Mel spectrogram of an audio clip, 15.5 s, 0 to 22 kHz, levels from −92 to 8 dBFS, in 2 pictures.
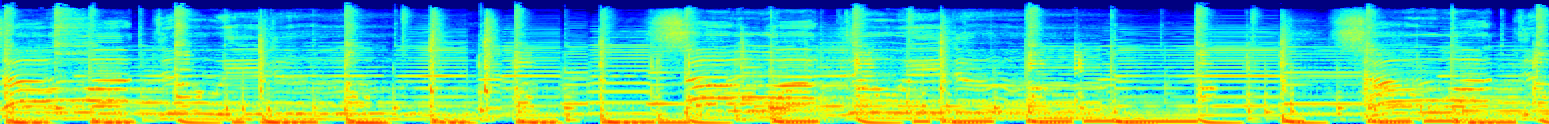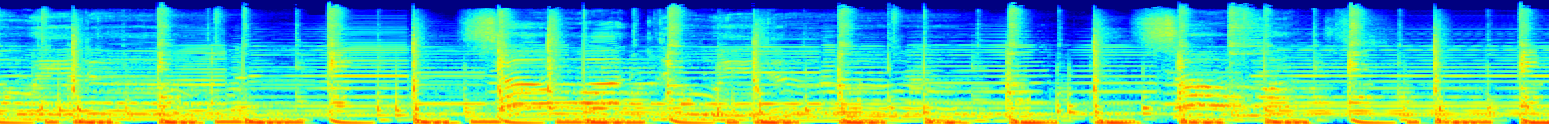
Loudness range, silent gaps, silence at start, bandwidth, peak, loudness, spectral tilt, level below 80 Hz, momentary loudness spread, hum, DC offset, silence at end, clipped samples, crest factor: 2 LU; none; 0 s; 19 kHz; 0 dBFS; -15 LUFS; -5 dB/octave; -18 dBFS; 4 LU; none; under 0.1%; 0 s; under 0.1%; 14 dB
